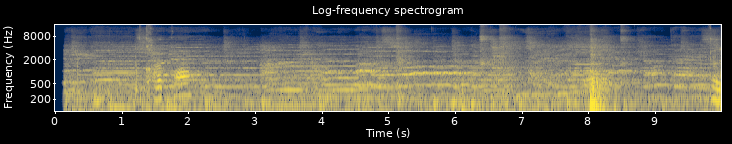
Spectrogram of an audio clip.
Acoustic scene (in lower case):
cafe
